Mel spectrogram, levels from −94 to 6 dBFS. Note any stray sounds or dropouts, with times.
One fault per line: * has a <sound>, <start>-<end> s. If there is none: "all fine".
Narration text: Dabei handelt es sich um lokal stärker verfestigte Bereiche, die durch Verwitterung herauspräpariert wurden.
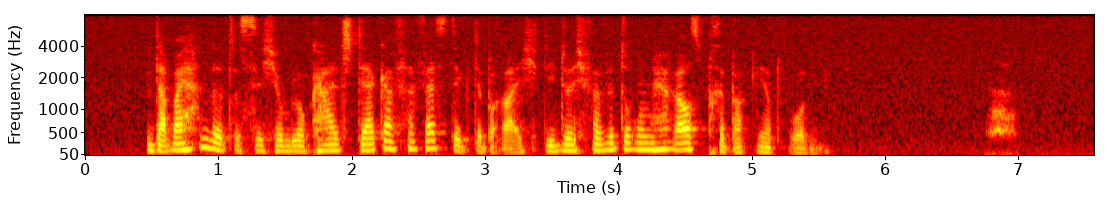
* has a bark, 6.8-7.0 s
